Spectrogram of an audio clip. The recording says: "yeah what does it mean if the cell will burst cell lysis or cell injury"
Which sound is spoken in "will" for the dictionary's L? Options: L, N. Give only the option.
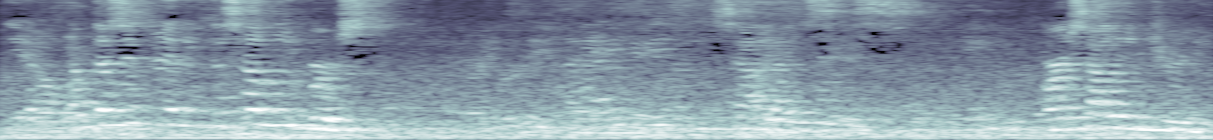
N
